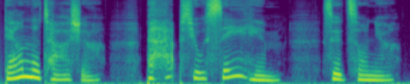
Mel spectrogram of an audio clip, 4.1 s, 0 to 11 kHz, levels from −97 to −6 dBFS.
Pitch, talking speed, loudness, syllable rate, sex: 220 Hz, 130 wpm, -21 LUFS, 4.1 syllables/s, female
